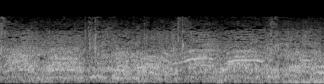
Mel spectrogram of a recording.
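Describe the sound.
A dense crowd of protesters in the street shouts slogans together in a steady, unbroken roar, protesting the death of Mahsa Amini, with raised individual cries rising above the mass of chanting throughout.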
